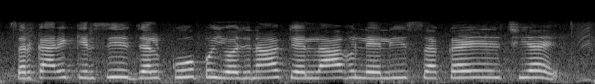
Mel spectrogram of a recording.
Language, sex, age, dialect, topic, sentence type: Maithili, female, 18-24, Angika, banking, question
